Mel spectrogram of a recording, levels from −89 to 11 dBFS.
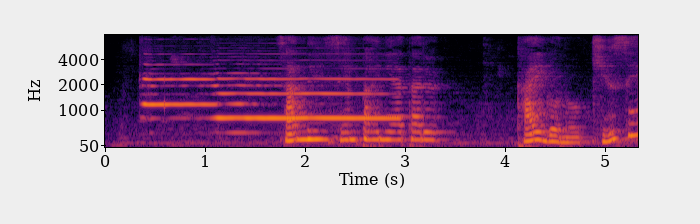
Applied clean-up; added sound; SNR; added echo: none; Wind instrument, woodwind instrument; -3 dB; reverberation time 0.6 s.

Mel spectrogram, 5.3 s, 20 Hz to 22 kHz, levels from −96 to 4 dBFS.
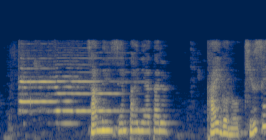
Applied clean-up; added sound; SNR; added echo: classical method WPE with log-MMSE.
